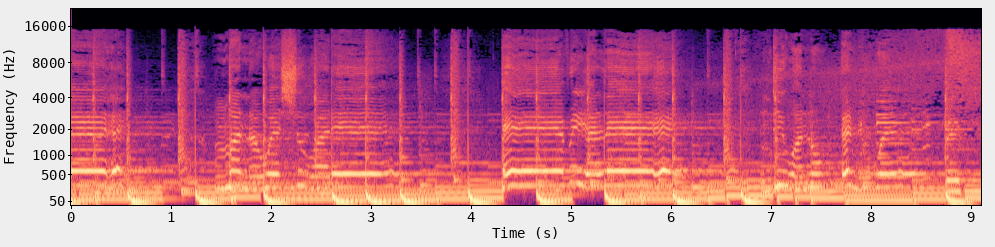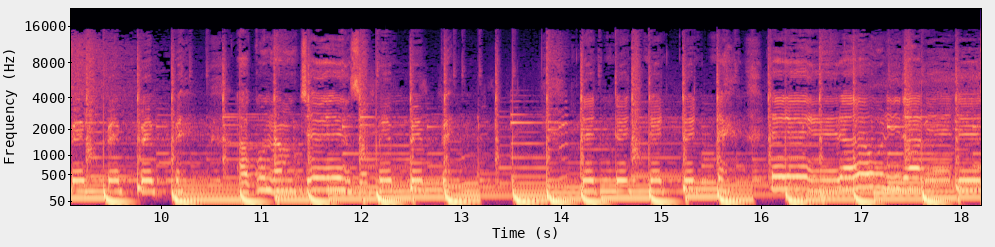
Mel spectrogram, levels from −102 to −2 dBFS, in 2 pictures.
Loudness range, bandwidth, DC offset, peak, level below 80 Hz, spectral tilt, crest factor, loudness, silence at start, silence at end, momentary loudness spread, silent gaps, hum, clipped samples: 2 LU; 15.5 kHz; under 0.1%; 0 dBFS; -16 dBFS; -6 dB/octave; 10 dB; -12 LUFS; 0 s; 0 s; 5 LU; none; none; under 0.1%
